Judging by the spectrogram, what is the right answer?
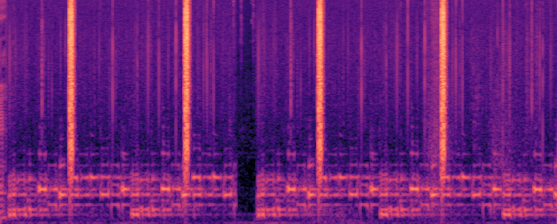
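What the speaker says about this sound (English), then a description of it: "let's start with a clap" Sharp, bright drum machine clap hits land four times at a steady pace over a looping electronic drum pattern, with one short break in the middle.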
